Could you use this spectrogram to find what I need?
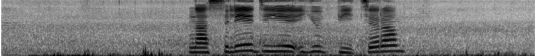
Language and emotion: Russian, neutral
